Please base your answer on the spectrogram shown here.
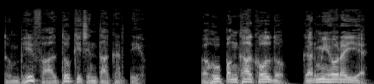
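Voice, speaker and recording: Cartoon story: relaxed older husband, played by a man, low and lively. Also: normal speed, slightly rough, no room sound. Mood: easygoing. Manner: calm, relaxed coaxing. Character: older husband, easygoing and generous.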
